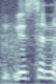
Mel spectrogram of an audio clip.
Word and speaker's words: listen: देखिए टी जो होता है वो साइलेंट होता है. कभी भी आप लिस्टन नहीं बोलेंगे. लिसन हमेशा क्या बोलेंगे? लिसन.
